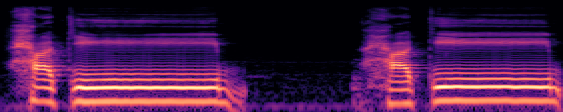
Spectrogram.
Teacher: এখানে এক আলিফ টানার জায়গায় আমরা ইচ্ছে করলে যেহেতু থামবো, 3 আলিফ পর্যন্ত টানার অপশন আছে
